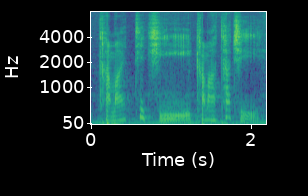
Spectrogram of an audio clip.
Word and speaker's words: Kamaitachi: Daniels will take on Kamaitachi. He has 3 names? No, that's just the proper way to say it was the last way I said it, if even then.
